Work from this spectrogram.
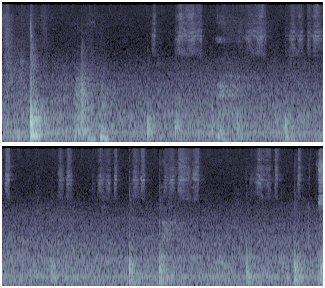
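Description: Chalk or marker strokes on a classroom board during a biology lesson on the human digestive system, a series of short scratchy taps and scrawls spread through the clip, close and moderate, with a teacher's voice faintly present.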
